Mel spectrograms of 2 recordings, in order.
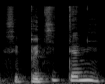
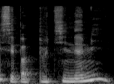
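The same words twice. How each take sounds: First: "petite amie" with a clear t linking into amie, higher; "petite amie", t carried onto the vowel; right liaison. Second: "petit ami" said with an n liaison, like "petin ami"; "petit ami" as "peti-n-ami", the wrong form. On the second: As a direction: say "petit ami" with a nasal n linking sound. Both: Shown as a demonstration.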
